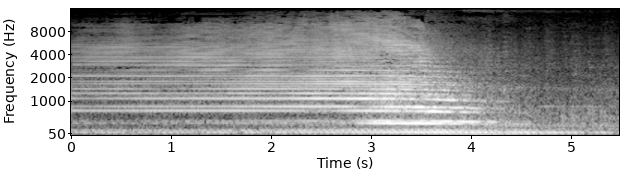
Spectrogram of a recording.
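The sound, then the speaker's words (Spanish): A train passes while sounding its horn, a sustained chord of steady tones over a rolling rail rumble that swells to a peak and then fades away, with no voices. “tren, tren, tren, sale despacito del andén.”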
